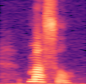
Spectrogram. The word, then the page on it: mussel: American English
